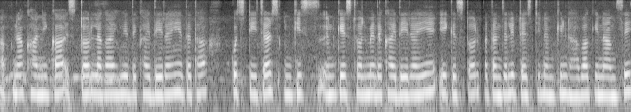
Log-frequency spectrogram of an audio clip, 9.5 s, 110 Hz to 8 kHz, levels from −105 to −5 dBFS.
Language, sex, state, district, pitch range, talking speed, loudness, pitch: Hindi, female, Chhattisgarh, Bilaspur, 215-225 Hz, 185 wpm, -17 LUFS, 220 Hz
